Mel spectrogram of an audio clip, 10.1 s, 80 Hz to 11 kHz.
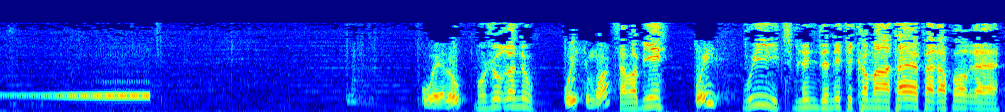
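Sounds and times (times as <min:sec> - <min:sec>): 
steady electronic tone of a telephone call being placed: 0:00.2 - 0:01.5
speech: 0:04.3 - 0:10.0.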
